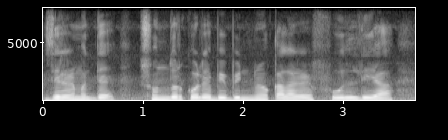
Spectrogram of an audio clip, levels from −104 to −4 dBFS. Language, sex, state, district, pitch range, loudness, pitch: Bengali, male, Tripura, West Tripura, 150-165 Hz, -15 LUFS, 155 Hz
